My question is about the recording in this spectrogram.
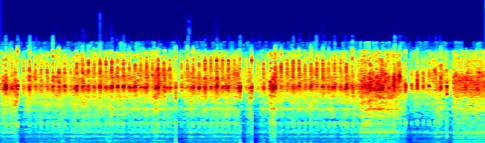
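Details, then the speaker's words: Uneven, stumbling idle with irregular dropouts and a ticky top end. Pulling that plug's cable doesn't make the engine shake, so one cylinder is dead: the misfire comes from an oil-fouled spark plug. "Ou seja, essa vela aqui, ó, tá vendo que tem um pouquinho de óleo aqui em cima, aqui, ó, tá?"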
